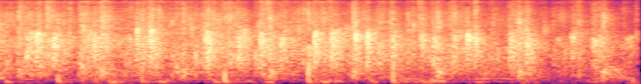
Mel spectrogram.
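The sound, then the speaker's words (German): Steady audience applause welcomes a panel guest, a professor at Bucerius Law School, many hands clapping in a dense, continuous patter at moderate volume for a few seconds, with no one speaking over it. “Ein Applaus an dich, ich freue mich sehr, dass du heute da bist.”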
